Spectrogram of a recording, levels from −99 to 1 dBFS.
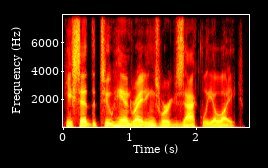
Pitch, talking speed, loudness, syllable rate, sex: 110 Hz, 170 wpm, -18 LUFS, 5.9 syllables/s, male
